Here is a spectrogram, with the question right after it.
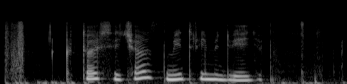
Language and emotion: Russian, neutral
